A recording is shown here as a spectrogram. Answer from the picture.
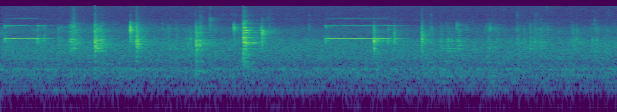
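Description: Steel ladle scraping and knocking against an aluminium cooking pot while stirring, in several sharp clicks. Two steady electronic beeps, each about a second long, sound near the start and about three seconds in.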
